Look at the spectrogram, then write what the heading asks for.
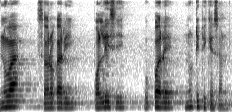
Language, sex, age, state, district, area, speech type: Odia, male, 18-30, Odisha, Jajpur, rural, read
